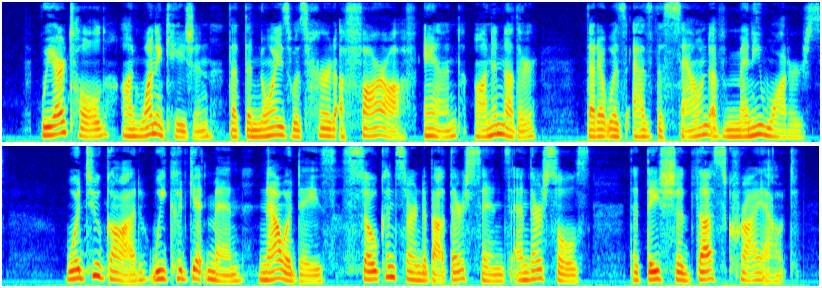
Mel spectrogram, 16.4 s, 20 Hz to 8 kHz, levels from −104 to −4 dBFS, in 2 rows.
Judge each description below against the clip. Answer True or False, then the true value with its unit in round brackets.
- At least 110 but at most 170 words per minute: False (180 wpm)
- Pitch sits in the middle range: True (155 Hz)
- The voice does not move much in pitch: False (3.4 semitones)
